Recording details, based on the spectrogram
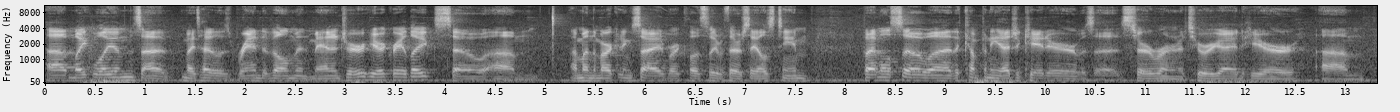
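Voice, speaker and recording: With a Cleveland accent, a man speaks fairly quickly at a fairly low pitch with ordinary pitch variation. Room echo is audible, along with noticeable background noise. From Cleveland, Ohio, US Midwest. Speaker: brewery marketing manager. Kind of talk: casual interview. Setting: at the brewery.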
